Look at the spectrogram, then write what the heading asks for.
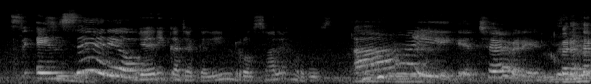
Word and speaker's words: Orduz: Me cuesta la pronunciación del porque voy a decir es Ordaz. No. Bueno, ya regresamos entonces, nos vamos con música y regresamos después de el corte. Yo también soy Orduz.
